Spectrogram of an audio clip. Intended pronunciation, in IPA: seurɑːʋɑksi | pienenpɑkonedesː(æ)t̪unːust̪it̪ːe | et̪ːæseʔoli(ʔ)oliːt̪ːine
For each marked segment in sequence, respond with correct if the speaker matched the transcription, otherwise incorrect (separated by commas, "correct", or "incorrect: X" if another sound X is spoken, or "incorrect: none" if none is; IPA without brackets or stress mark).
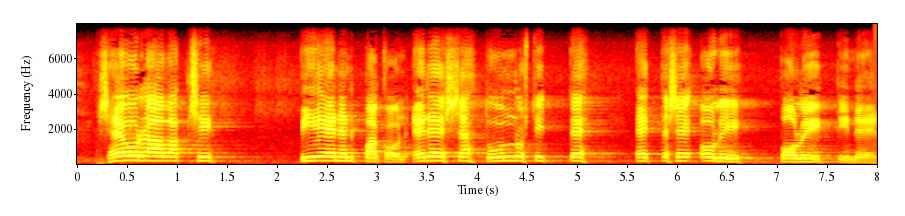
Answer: correct, incorrect: p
